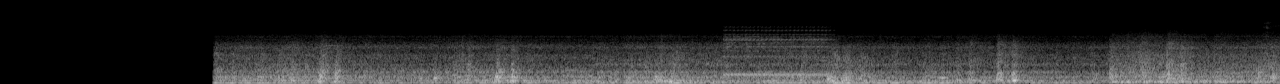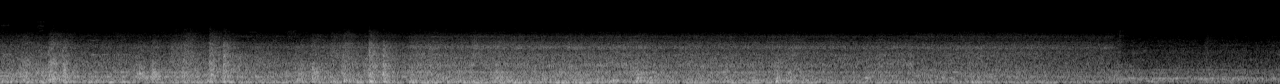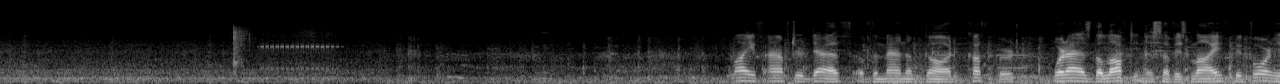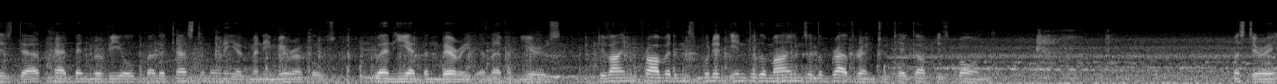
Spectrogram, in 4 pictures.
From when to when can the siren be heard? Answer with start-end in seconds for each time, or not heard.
not heard.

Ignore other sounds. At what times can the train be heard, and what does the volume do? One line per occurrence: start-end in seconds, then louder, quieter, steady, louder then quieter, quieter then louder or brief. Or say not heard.
2.1-51.1 quieter then louder.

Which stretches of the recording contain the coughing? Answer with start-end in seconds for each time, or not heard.
12.6-13.4, 48.8-49.5.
